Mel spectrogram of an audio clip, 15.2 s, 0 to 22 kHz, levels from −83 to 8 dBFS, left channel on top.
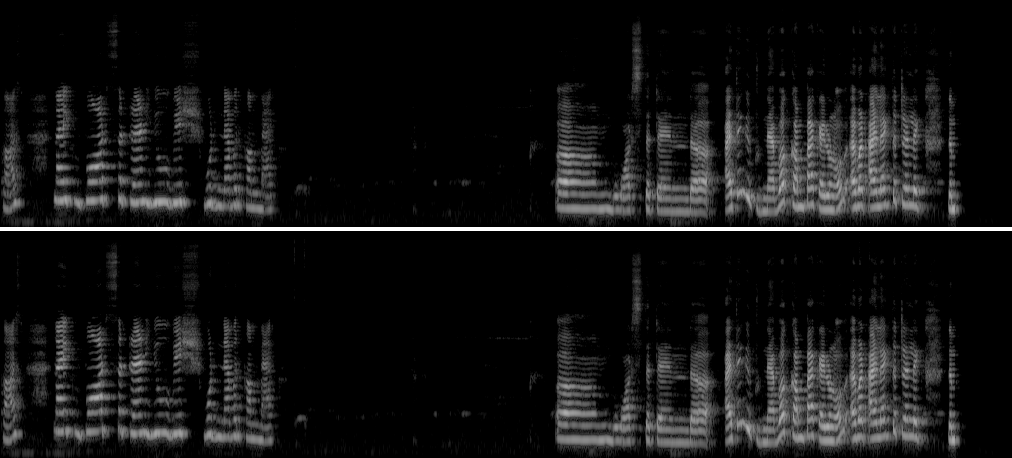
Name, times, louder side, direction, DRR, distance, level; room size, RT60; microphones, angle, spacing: voice 1, 0.0-4.1, right 1 dB, 60° right, 1.7 m, -34 dB
voice 2, 8.3-14.3, left 1 dB, 5° left, 0.5 m, -30 dB
9.5 x 8.4 x 2.3 m
head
